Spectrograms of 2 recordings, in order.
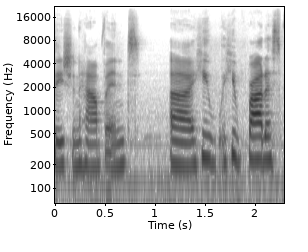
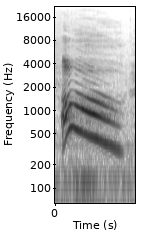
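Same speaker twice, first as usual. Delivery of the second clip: mock startled oh; 9 semitones higher, 5 dB louder than usual. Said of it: "No, that's not how I was like".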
